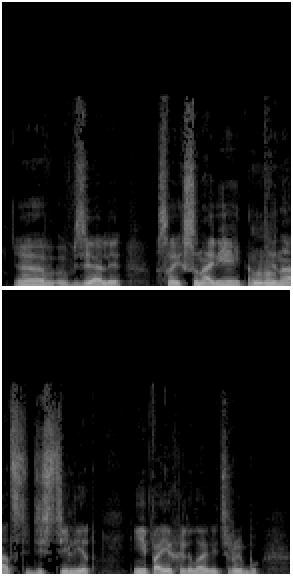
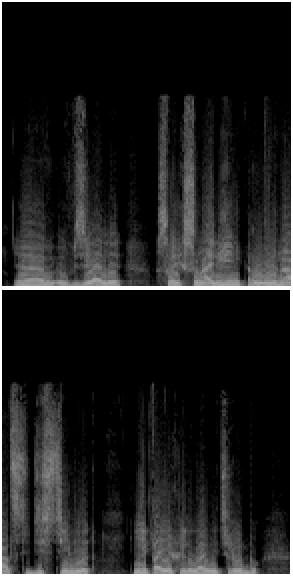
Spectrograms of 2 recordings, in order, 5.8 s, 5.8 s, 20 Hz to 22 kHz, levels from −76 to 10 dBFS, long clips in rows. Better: first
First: none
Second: distortion; heavy; 26% of the sound clipped

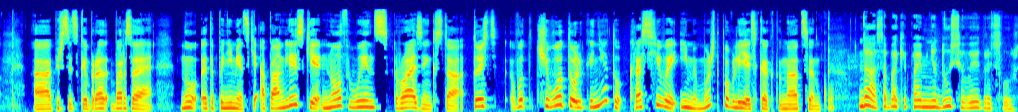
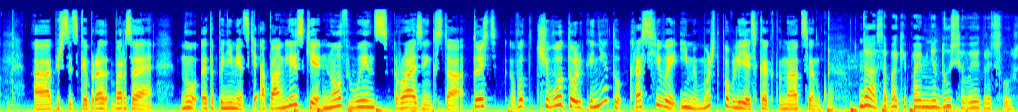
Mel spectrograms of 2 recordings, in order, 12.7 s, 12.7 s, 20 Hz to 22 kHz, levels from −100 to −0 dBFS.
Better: first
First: none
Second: low rumble; faint; throughout; 25 dB below the speech

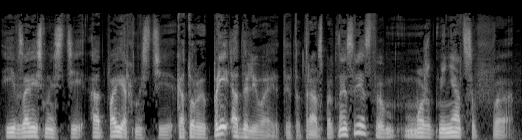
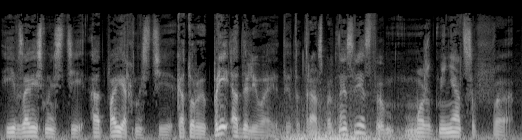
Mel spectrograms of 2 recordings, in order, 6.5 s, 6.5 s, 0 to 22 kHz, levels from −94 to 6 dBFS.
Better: first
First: none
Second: wind noise on the microphone; occasional gusts; 15 dB below the speech

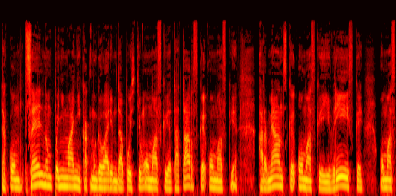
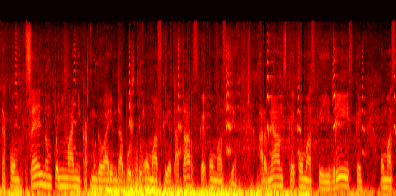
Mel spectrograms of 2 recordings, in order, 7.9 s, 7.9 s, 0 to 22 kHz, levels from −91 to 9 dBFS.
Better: first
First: none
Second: wind noise on the microphone; heavy; 5 dB below the speech

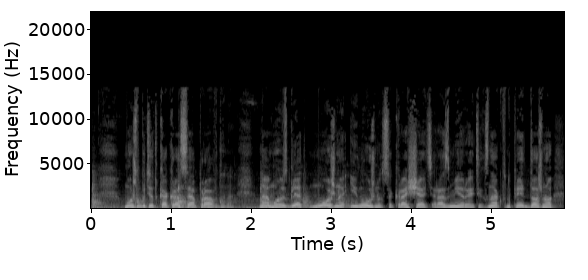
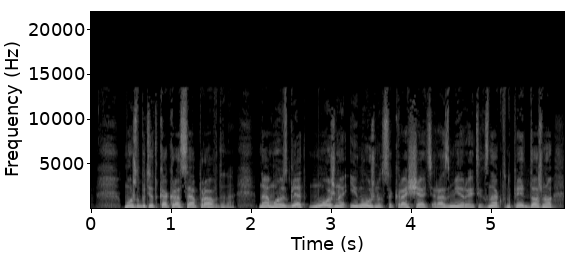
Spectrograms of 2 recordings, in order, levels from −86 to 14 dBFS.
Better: second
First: footsteps; noticeable; until 3.5 s; peak 7 dB below the speech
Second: none

